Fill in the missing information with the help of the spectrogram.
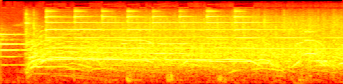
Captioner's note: cheering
